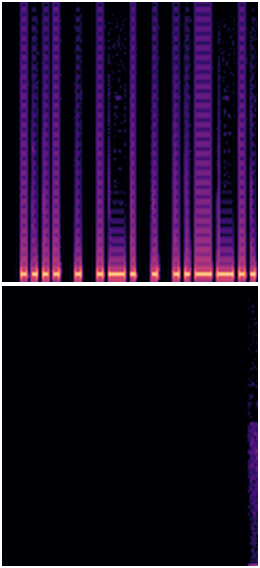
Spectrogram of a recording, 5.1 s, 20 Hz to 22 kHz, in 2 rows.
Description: Morse code, heard as a keyed tone, about 22 wpm, 700 Hz. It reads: HERE?
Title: Sentences from Top 1600 Words 22wpm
